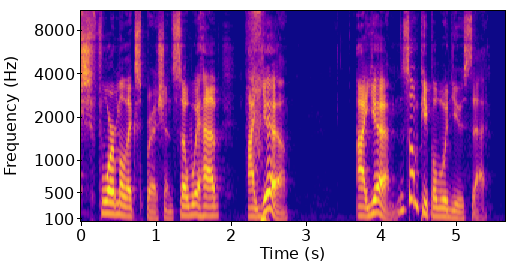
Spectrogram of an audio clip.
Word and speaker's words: adjö: So we have adjö. Some people would use that, I guess. Adjö. And the D is silent here. The D is silent. It's the same as adieu or adios, whatever.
